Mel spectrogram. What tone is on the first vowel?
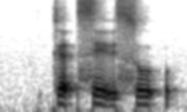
high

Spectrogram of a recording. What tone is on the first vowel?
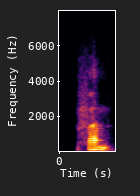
falling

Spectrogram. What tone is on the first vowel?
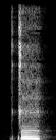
low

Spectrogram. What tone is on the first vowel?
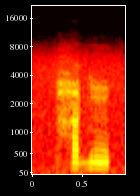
high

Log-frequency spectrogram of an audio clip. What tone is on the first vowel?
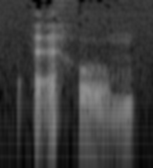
rising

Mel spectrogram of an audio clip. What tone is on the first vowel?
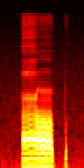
low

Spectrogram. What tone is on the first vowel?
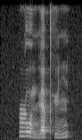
falling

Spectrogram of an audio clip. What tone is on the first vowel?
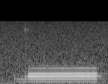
high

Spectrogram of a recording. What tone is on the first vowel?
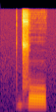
low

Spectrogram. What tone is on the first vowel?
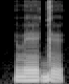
low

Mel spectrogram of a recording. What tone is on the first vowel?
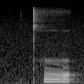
falling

